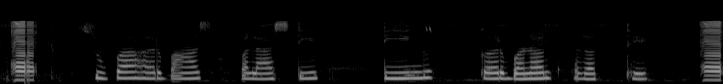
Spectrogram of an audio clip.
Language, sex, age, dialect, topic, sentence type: Chhattisgarhi, female, 18-24, Northern/Bhandar, agriculture, statement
